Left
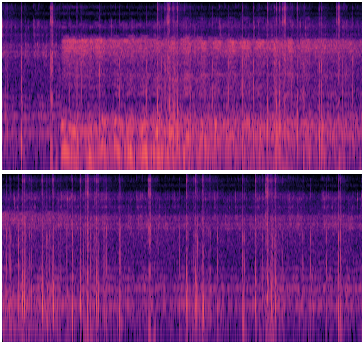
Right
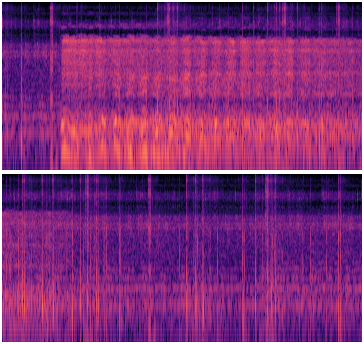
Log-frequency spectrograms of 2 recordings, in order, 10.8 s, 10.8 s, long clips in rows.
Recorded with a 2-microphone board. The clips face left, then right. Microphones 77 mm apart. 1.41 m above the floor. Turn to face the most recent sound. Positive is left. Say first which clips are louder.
# right 7 dB
turn(degrees=-60)  # may be behind; listen again after turning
